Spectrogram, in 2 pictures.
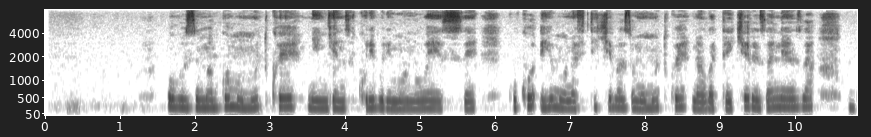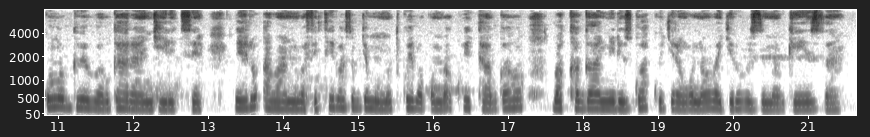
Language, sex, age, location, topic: Kinyarwanda, female, 18-24, Kigali, health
